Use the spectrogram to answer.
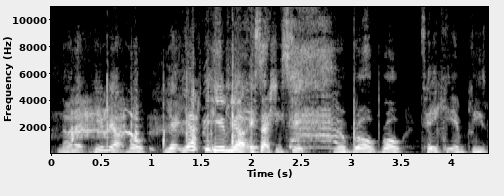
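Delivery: high, loud pleading insistence; loud insistent. Real, not acted. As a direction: beg him to listen, loud. Insists friend hears him out.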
